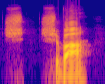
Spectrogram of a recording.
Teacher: it's hardly pronounced at all and this shava can either be a short e sound called a shiva na which is a moving sound where you just move from one consonant to the next with a little bit of sound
